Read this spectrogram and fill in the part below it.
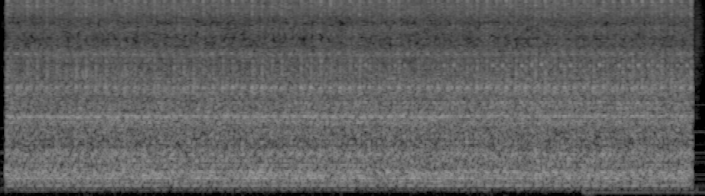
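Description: A sewing machine stitches folded lehenga lining and main fabric in a steady, continuous mechanical whir, fairly quiet and close, running alone until it stops abruptly near the end.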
